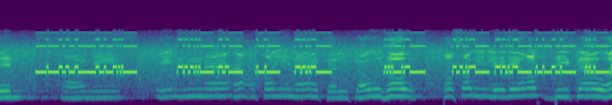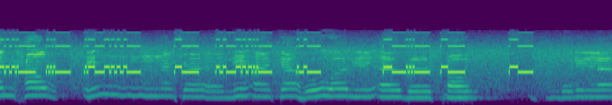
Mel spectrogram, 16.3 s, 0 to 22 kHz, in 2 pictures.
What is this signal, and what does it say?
TTY/TDD text telephone tones (45.45 baud Baudot), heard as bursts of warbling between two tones, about 400 Hz shift, 1600 Hz centre. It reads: IVCR RIK ZYZIE AQCF GYE IOI RUTYOT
